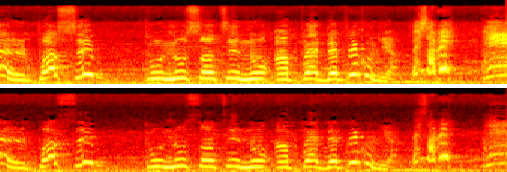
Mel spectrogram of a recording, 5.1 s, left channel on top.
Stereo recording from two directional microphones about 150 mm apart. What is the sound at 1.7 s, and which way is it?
Music, 30° left (ahead or behind).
